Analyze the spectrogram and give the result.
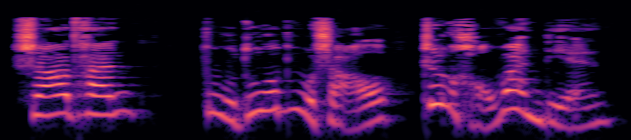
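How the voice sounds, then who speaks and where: A woman voicing a blunt, wise old male fisherman in a told folk tale, drawing out his words in a slow folksy way. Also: sits high, sing-song, dark tone, exaggerated voice. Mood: lecturing. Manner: slow, drawn-out folksy speech. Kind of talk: storytelling role voice.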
